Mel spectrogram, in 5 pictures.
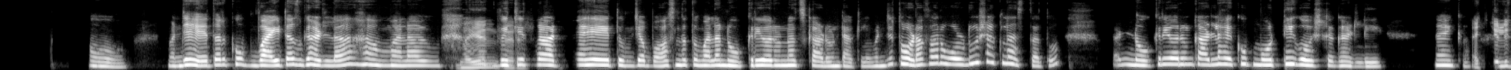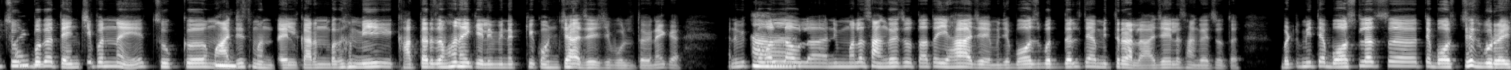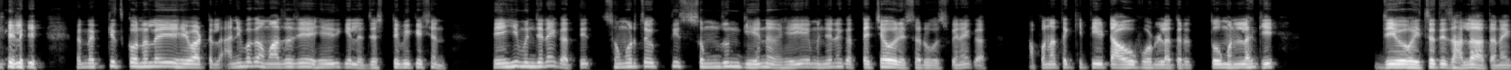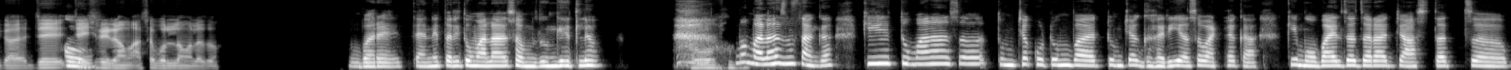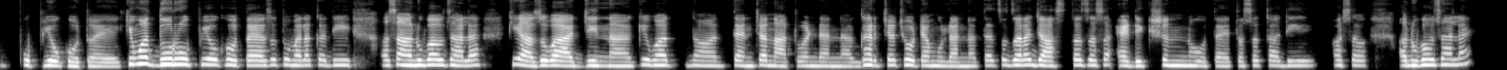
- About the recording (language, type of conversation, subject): Marathi, podcast, स्मार्टफोनमुळे तुमची लोकांशी असलेली नाती कशी बदलली आहेत?
- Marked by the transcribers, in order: tapping; chuckle; other background noise; laughing while speaking: "बघा"; laughing while speaking: "बुराई केली"; in English: "जस्टिफिकेशन"; chuckle; in English: "अ‍ॅडिक्शन"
